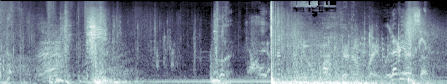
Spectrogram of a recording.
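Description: Incendio fire spell cast during a duel in Hogwarts Legacy, a loud whooshing burst with heavy thuds and booms amid combat effects, with a voice speaking over the action.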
